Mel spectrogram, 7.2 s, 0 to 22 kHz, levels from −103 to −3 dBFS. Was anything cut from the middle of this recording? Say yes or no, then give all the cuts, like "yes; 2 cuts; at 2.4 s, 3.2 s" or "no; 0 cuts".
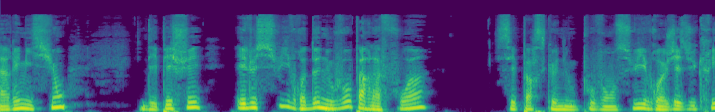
no; 0 cuts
